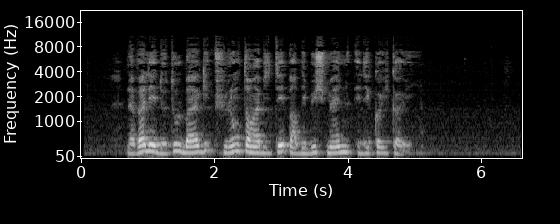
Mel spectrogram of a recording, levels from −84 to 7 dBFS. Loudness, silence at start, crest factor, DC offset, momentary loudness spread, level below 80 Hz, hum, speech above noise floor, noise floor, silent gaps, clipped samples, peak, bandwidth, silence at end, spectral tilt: -18 LUFS; 0.7 s; 16 dB; under 0.1%; 12 LU; -60 dBFS; none; 38 dB; -55 dBFS; none; under 0.1%; -2 dBFS; 10.5 kHz; 1.65 s; -5.5 dB/octave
